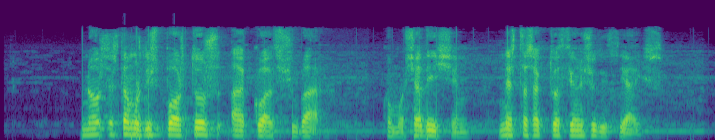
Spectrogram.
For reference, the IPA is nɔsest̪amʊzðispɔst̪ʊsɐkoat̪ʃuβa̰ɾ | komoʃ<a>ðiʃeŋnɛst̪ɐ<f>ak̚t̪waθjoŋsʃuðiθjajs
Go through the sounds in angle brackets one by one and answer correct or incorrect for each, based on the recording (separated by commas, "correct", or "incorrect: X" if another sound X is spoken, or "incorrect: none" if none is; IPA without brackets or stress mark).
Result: correct, incorrect: s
